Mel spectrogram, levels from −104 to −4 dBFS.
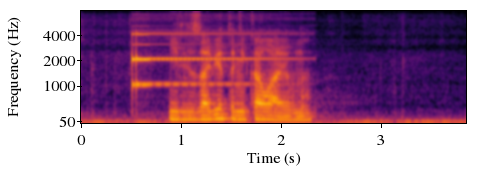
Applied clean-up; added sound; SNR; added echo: none; Keyboard (musical); 0 dB; reverberation time 0.2 s.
